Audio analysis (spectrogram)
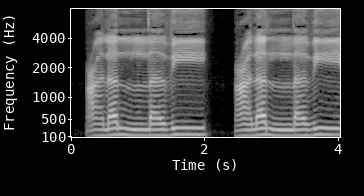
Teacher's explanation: Huruf mad ni akan digugurkan Mad akan digugurkan kita terus sahaja masuk pada lam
